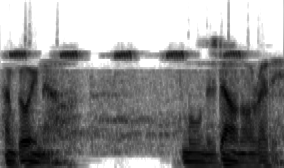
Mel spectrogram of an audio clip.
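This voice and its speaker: Deep-voiced, grim guilty lover. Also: male voice, steady tone, moderate pace. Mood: grave, resigned. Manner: terse, grave. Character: grim, bitter young lover turned guilty accomplice. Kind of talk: 1940s radio acting. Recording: tinny band-limited 1940s radio, faint noise.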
